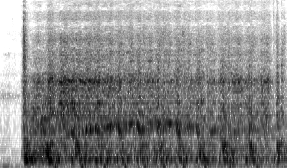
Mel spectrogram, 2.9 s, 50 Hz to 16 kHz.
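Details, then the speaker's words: 55-year-old Montgomery Ward lawn tractor, on full choke, battery charged with a 12-volt marine charger: labored cranking at about five thumps a second that slows toward the end; weak battery, though it then starts and runs. "Oh, we're low on electricity again. Oh, baby, she runs. She runs good, too."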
